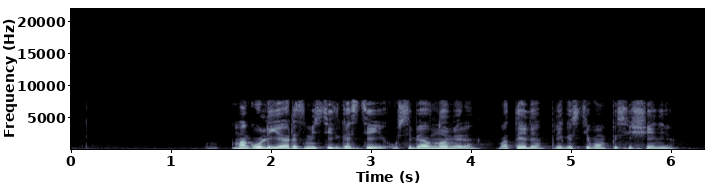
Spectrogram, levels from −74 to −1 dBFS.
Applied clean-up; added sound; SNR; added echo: none; none; none; none.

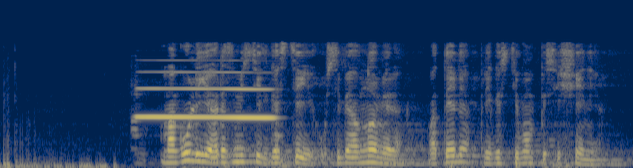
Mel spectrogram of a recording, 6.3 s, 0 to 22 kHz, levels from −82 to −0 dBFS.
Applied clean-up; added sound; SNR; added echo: none; Wind instrument, woodwind instrument; -5 dB; reverberation time 1.1 s.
